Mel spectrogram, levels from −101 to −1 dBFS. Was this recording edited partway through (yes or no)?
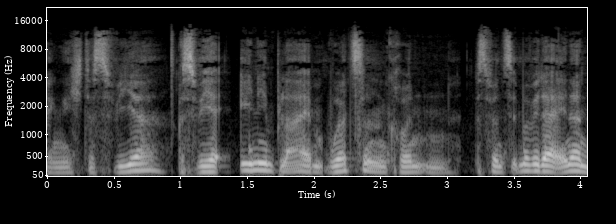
yes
